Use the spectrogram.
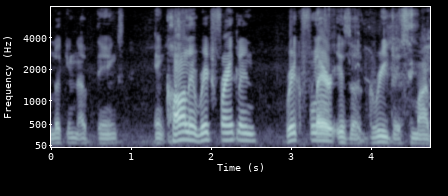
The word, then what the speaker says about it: Rich Franklin: Anderson Silva's typology and I didn't know how to pronounce Rich Franklin so I thought it was Rick Franklin and it sounds likei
